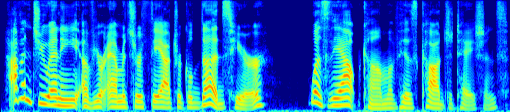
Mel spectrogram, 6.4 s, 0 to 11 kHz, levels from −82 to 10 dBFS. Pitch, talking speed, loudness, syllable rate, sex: 170 Hz, 140 wpm, -18 LUFS, 4.8 syllables/s, female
